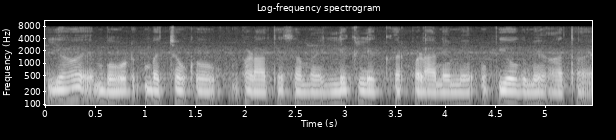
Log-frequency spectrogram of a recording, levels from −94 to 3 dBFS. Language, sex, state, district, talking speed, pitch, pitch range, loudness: Hindi, male, Madhya Pradesh, Dhar, 165 wpm, 100 Hz, 100-105 Hz, -17 LUFS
